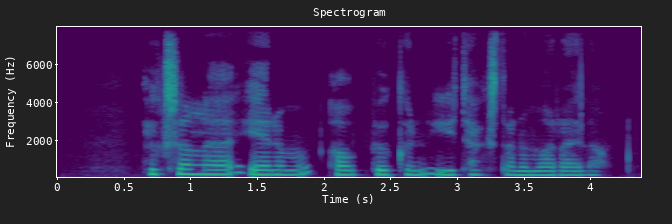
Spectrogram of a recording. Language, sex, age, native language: Icelandic, female, 20-29, Icelandic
